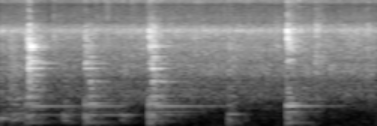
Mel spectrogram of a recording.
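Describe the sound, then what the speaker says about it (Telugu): Tomatoes and broad beans are tossed into a frying pan of vegetable curry, giving a few sharp clattering stirs and drops against the pan over a soft sizzle, close up. "తర్వాత ఇదిగోండి టమాటాలు వేసేస్తున్నాను"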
